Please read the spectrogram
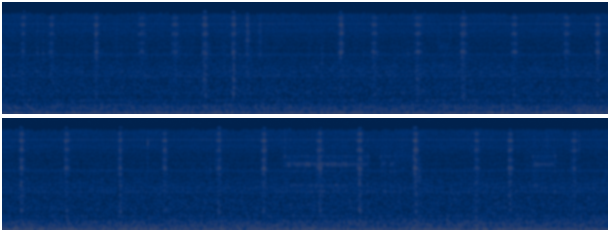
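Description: Ballpoint pen tip working on paper, a faint steady run of light ticks and scratches as it shades a drawing with small repeated strokes.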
